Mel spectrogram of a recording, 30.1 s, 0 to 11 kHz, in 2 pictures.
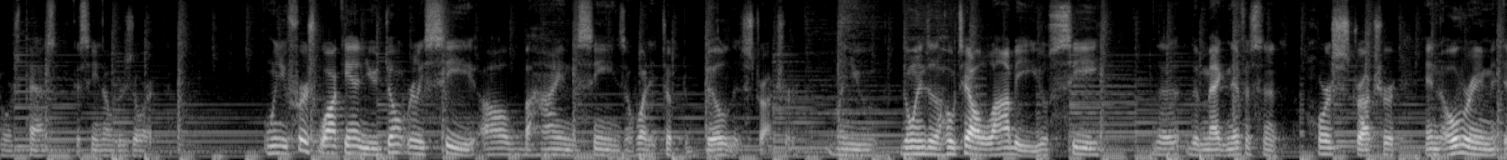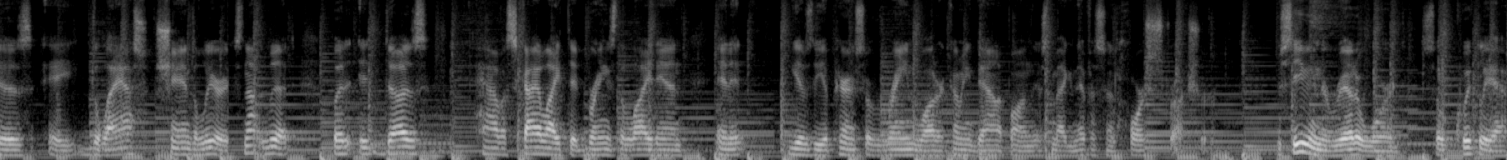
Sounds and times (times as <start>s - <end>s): Speech: 0.0s - 1.6s, 2.6s - 27.2s, 27.8s - 30.1s
Music: 0.0s - 30.1s.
